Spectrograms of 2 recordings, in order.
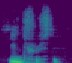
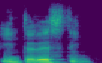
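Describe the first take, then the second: First: The stress falls on the first syllable. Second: The stress falls on a later syllable. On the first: The speaker calls it right. "the pronunciation is interesting at the beginning of the word" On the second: The speaker calls it wrong. "You don't say interesting"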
